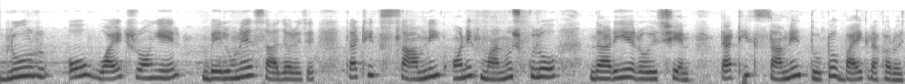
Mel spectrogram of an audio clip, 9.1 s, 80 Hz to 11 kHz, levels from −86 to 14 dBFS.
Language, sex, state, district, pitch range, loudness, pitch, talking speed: Bengali, female, West Bengal, Dakshin Dinajpur, 230-305 Hz, -19 LUFS, 255 Hz, 160 wpm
